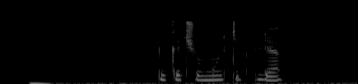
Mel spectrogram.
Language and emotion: Russian, neutral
